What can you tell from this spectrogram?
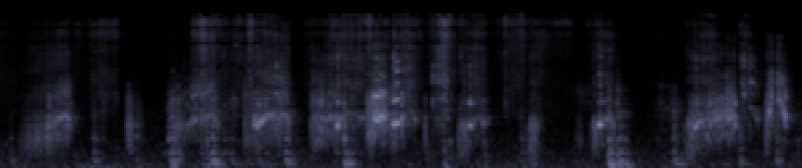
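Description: Conures, a black-capped and a green-cheeked, making soft chatter in short, irregular bursts while they play, with a few sharp clicks among them.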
